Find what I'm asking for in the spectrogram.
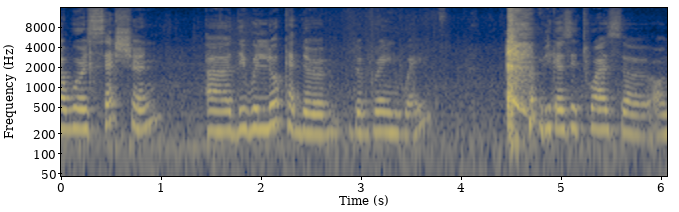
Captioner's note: coughing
